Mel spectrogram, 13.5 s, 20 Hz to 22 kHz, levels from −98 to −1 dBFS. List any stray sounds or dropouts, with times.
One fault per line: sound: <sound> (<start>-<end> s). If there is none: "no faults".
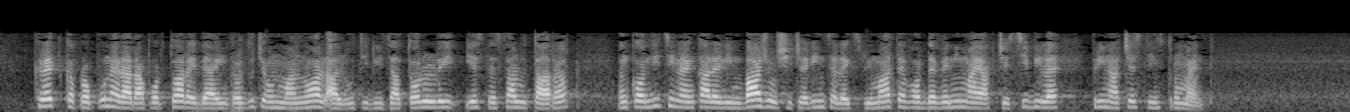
no faults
